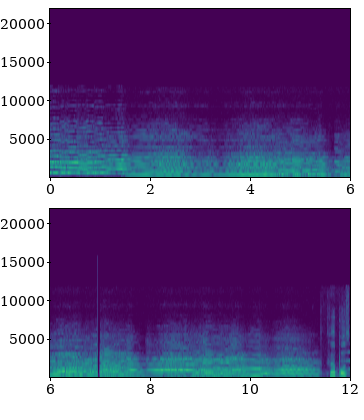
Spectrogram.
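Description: Solo violin playing a slow melody of long held notes, moving to a new pitch every second or two.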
